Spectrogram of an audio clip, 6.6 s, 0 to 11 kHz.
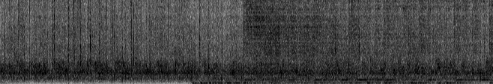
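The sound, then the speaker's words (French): An audience applauding steadily as two guests join a radio station's 40th-anniversary broadcast, a dense, loud wash of clapping that holds throughout, with a faint low murmur and hum joining partway through. “On les applaudit.”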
